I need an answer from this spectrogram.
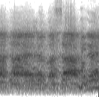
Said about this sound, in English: The crowd chants slogans in praise of the Al-Qassam brigades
